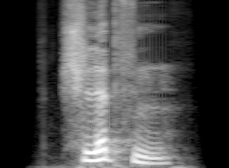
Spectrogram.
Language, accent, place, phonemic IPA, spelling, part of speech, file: German, Germany, Berlin, /ˈʃlʏpfən/, schlüpfen, verb, De-schlüpfen.ogg
- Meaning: 1. to slip (move quickly) 2. to hatch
